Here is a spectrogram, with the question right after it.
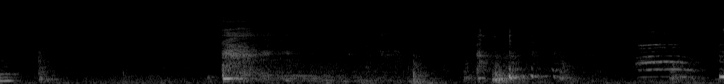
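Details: Black cat Mieko, upset after a housemate moved out, gives a short plaintive harmonic meow near the end amid indoor noises and soft human voices.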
